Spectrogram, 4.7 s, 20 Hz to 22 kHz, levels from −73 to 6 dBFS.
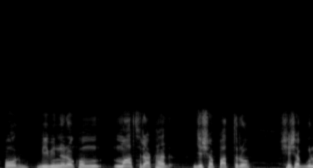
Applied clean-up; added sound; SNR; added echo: neural separator model SepFormer DNS4.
